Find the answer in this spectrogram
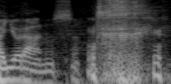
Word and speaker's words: Uranus: Marte Giuda morto dice che votano Urano perché in fa ridere agli americani che si pronuncia uranus penso Sì può essere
